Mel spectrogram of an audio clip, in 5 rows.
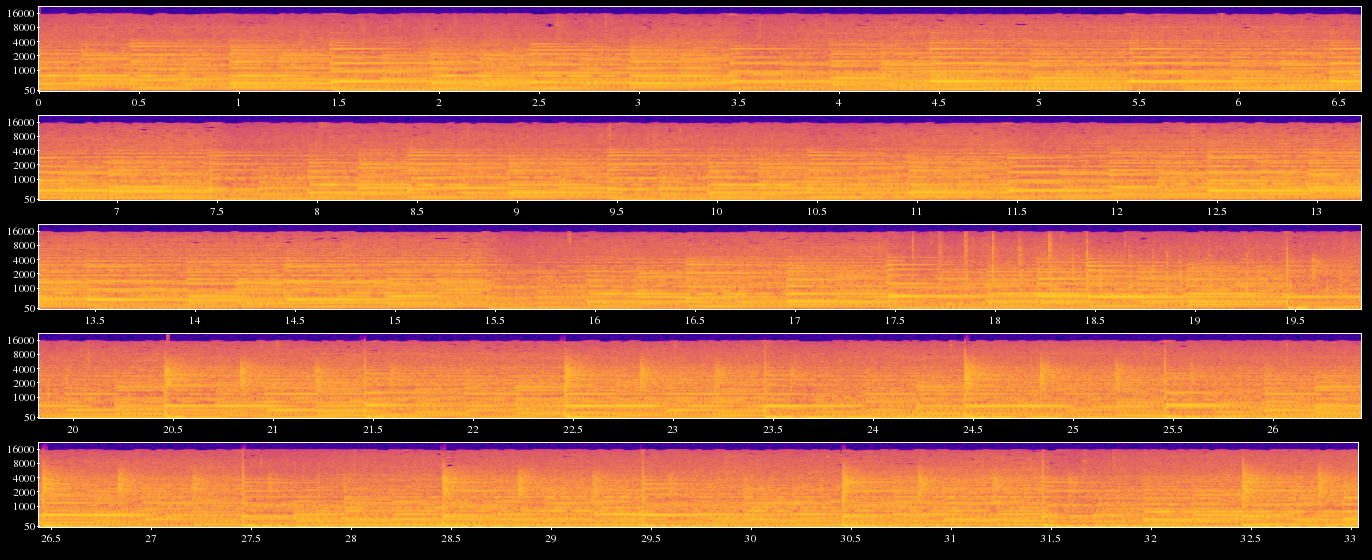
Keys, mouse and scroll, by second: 5.6 click, 6.6-7.5 scroll up 1, 9.7 click, 14.1 click, 20.6 click, 25.1-25.4 scroll up 1, 25.4 click, 29.0 click, 29.4 click.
